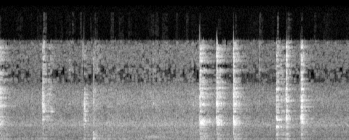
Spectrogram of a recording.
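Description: A metal pot lid is handled while khichuri cooks, several sharp clinks and knocks in small clusters, close and moderately loud over a low background, with no voices.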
